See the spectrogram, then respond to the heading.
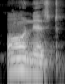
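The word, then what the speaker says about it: honest: क्योंकि यहां पे स्वर वर्ण से शुरू हो रहा है इसका प्रोनाउंसिएशन। ऑनेस्ट अ से शुरू हो रहा है।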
